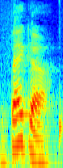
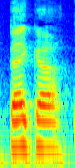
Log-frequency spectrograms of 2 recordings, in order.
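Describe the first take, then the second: No difference in how they are said.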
